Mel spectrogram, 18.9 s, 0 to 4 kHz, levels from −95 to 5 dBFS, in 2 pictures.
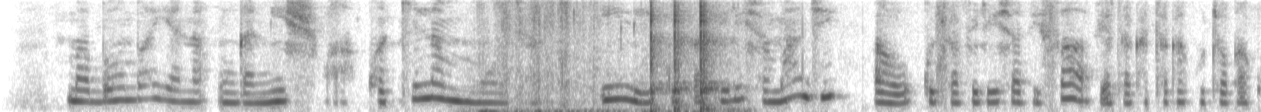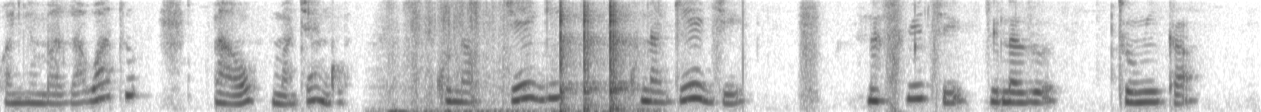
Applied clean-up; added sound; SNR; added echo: none; Tap; -3 dB; none.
